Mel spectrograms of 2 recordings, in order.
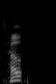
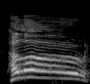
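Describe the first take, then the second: First: It is said subdued, with low energy. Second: It is said big and bombastic.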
